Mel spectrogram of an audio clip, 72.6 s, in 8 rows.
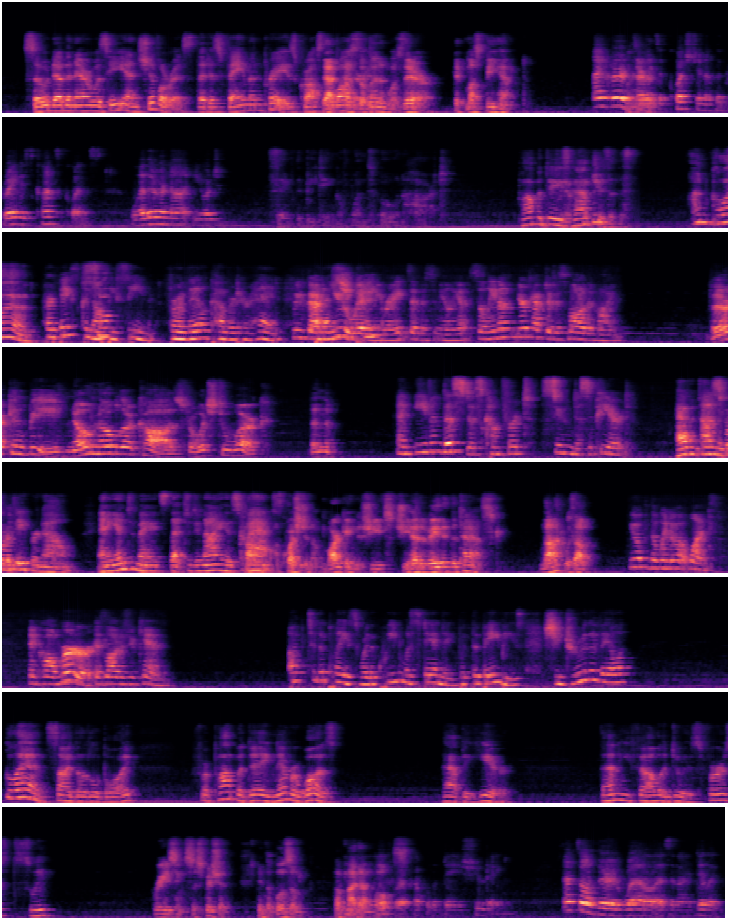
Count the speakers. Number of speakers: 10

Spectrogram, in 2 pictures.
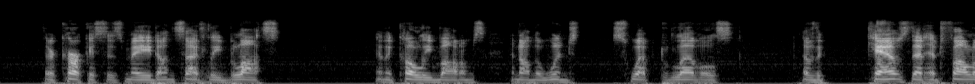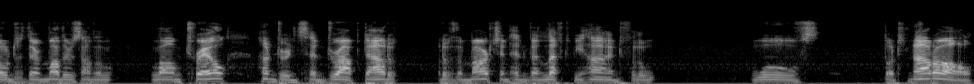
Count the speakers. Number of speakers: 1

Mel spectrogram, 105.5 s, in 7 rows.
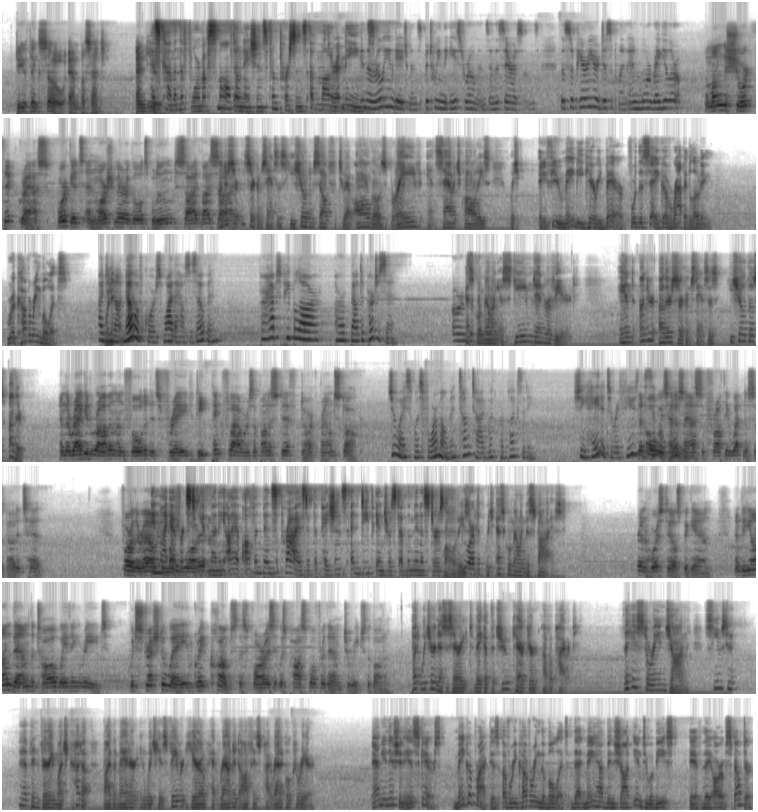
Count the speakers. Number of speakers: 7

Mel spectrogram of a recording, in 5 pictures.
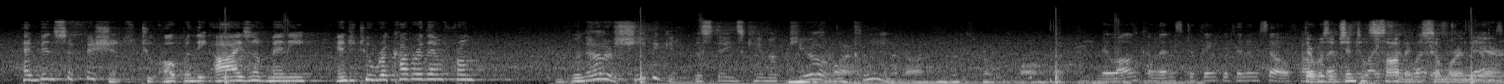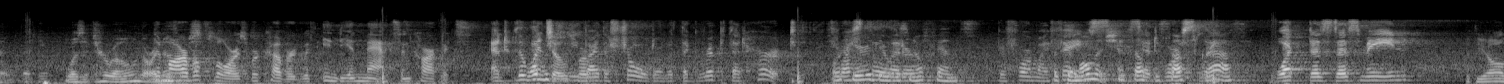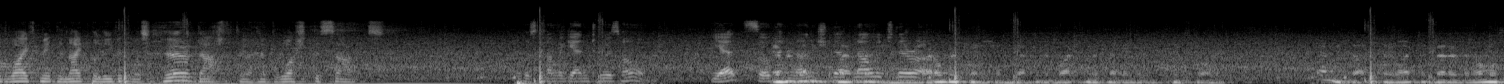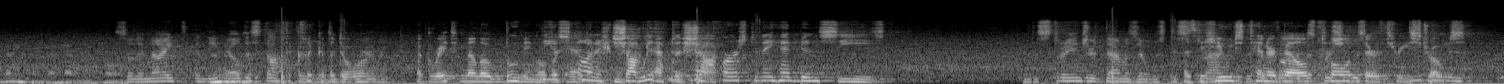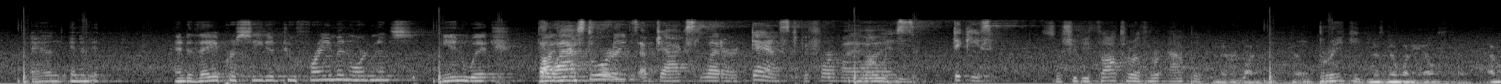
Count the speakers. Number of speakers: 8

